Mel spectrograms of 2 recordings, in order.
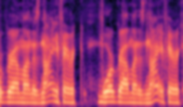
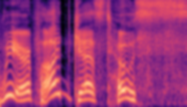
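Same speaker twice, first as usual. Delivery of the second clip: high, eerie, ghostly, spooky put-on voice; 8 semitones higher than usual. A podcast host addresses the audience in a spooky voice. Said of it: "now you just seem like you're doing a spooky voice".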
